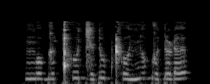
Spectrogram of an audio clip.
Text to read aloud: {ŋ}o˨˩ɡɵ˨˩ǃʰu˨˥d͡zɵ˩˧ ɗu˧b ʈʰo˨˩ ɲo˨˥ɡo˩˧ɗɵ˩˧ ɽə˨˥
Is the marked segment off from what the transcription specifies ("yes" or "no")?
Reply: no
